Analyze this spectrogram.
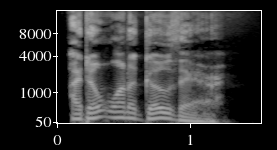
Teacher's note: the important words don't and go. These are said with stress with a stronger voice. The smaller words like I to and there are said more softly and more quickly.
